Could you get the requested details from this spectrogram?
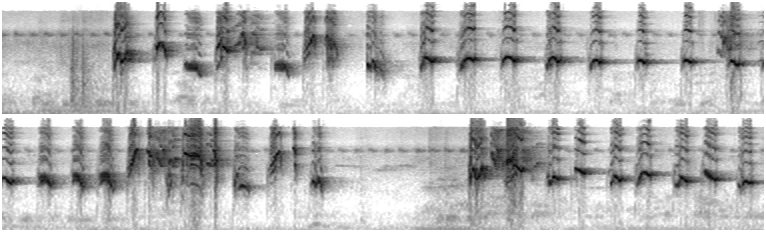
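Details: Greater green leafbird singing energetically as a lure for young and untrained birds to imitate; a fast run of short, bright whistled notes, about three per second, with a brief pause before the rapid burst resumes.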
